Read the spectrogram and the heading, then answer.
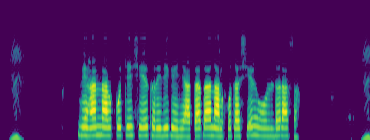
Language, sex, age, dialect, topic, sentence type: Marathi, male, 31-35, Southern Konkan, banking, statement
